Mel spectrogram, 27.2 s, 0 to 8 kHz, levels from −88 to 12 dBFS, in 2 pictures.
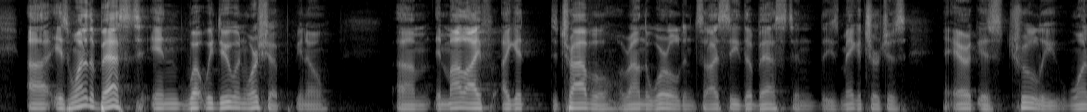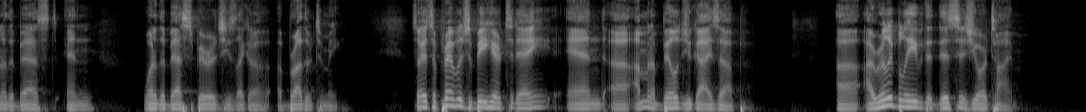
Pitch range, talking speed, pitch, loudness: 105-125 Hz, 180 wpm, 110 Hz, -29 LUFS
